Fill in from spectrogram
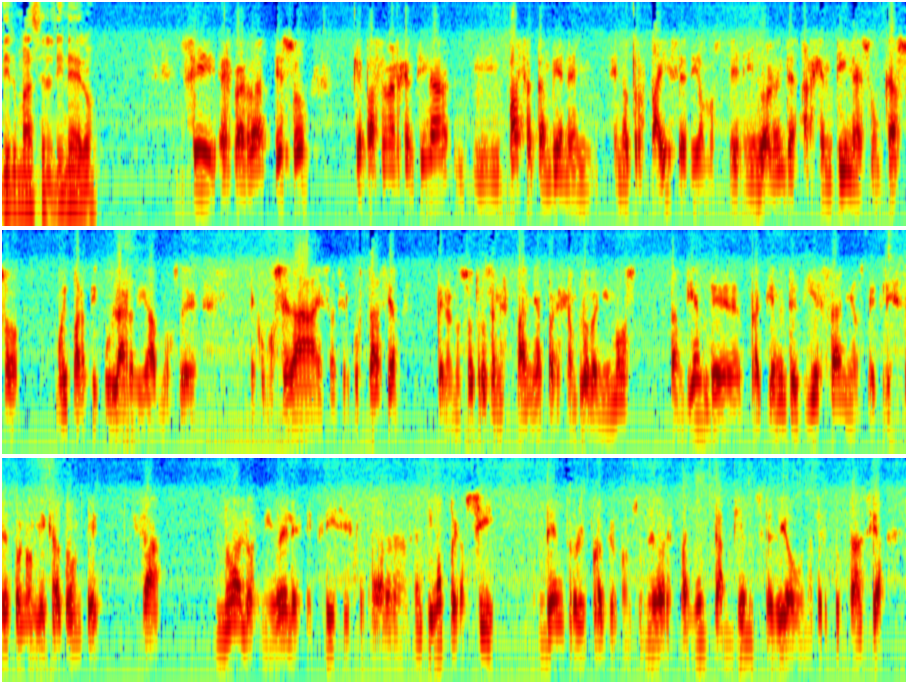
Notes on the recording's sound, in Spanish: durante una entrevista telefónica con Radio Mitre de Mendoza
